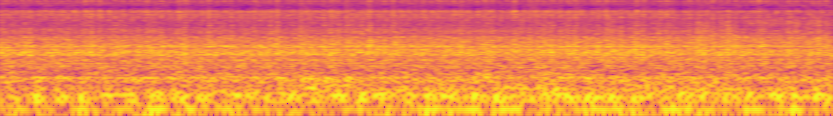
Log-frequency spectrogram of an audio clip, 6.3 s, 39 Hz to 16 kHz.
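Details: Toyota 3.4 5VZ-FE petrol V6 idling with an uneven, lumpy beat, the low thumps stumbling; misfire after head gasket replacement with OEM kit and machine-shop-rebuilt heads, on an engine found with seized valves and injectors.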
